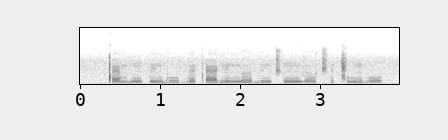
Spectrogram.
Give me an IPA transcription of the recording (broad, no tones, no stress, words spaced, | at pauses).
ǃæmbũːpeŋɡuː bɛtʼæɡẽ ŋəː bɪːŋt͡ʃʼũːzəːo̯ t͡ʃʼɪǁumbo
